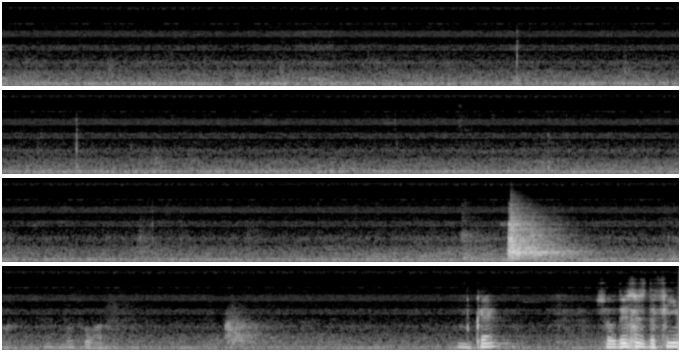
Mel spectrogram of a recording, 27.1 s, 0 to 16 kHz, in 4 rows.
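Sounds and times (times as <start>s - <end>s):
low background hum: 0.0s - 27.0s
sharp knock: 18.6s - 19.4s.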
